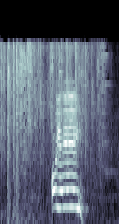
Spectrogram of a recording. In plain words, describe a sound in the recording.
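A man shouts loudly in excitement.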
